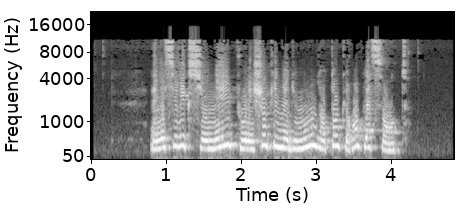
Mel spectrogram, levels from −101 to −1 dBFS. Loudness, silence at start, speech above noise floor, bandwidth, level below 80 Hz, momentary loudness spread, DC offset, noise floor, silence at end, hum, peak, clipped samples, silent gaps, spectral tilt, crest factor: -7 LUFS; 0.8 s; 41 dB; 11.5 kHz; -46 dBFS; 5 LU; under 0.1%; -47 dBFS; 0.6 s; none; 0 dBFS; under 0.1%; none; -3.5 dB/octave; 8 dB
